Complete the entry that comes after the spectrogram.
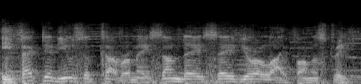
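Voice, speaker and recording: An American man reading a formal, measured, authoritative narration for a 1970s instructional training film. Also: medium pitch, dull audio. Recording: old 1970s film soundtrack, echoey, music. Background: music.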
